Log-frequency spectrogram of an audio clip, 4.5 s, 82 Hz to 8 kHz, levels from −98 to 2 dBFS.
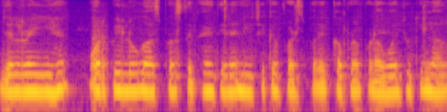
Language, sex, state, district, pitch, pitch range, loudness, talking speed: Hindi, female, Bihar, Vaishali, 195 Hz, 190-200 Hz, -18 LUFS, 320 wpm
